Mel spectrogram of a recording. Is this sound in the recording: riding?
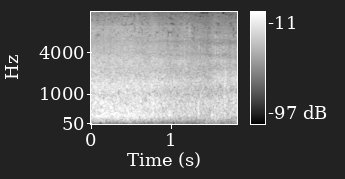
no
